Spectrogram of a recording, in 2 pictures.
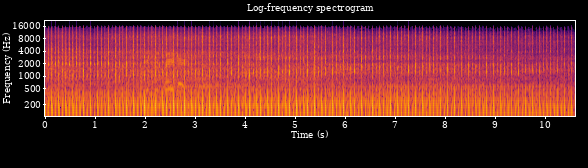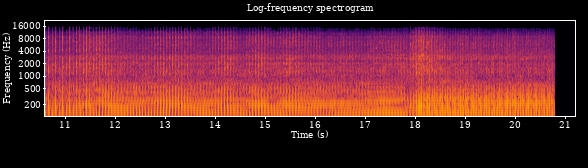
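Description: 1972 Sears Suburban SS15 garden tractor's 16-horsepower engine running steadily at low revs under load, hauling a water-filled 920 lb steel lawn roller up a steep slope. The sound fades slowly as the tractor moves away, swells briefly about three seconds before the end, then cuts off abruptly.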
